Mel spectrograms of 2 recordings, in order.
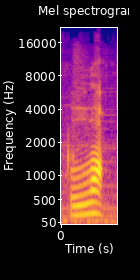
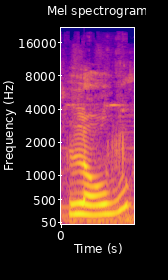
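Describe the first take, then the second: First: The word ends in a consonant sound. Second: The word ends in a vowel sound. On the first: The speaker calls it right. "it pronounces Lak" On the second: The speaker calls it wrong. "Kung basahin natin"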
